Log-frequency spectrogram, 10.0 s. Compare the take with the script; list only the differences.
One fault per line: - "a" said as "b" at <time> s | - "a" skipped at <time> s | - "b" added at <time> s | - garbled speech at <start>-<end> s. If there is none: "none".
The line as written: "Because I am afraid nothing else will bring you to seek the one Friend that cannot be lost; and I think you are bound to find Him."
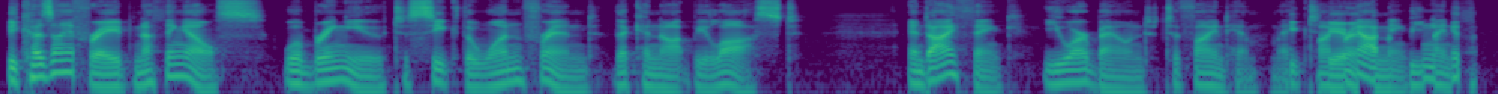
- "am" skipped at 0.5 s
- garbled speech at 8.5-9.8 s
